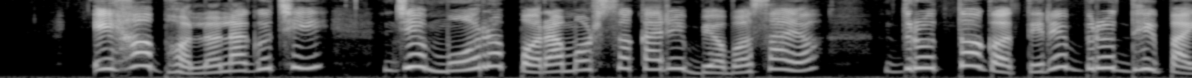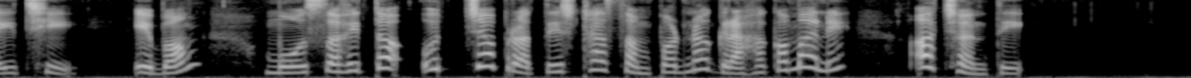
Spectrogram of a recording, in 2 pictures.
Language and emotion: Odia, happy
